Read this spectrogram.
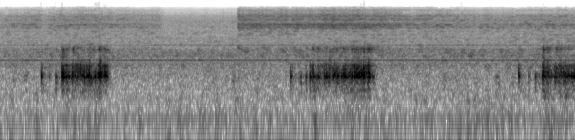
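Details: Crackles: repeated breaths carrying short crackling, popping noises; abnormal lung sound recording from a Spanish-language teaching lecture on adventitious breath sounds.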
